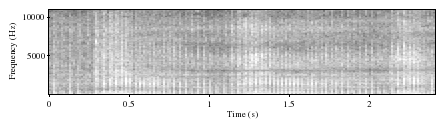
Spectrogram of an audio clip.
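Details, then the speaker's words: Yamaha YBR 125 single revving: quick throttle blips rise and fall cleanly, exhaust note even and fairly quiet, no knocks or rattles; normal revving. "Donc niveau sonorité, franchement c'est plus que raisonnable, hein. Moi, je suis habitué à du son."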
